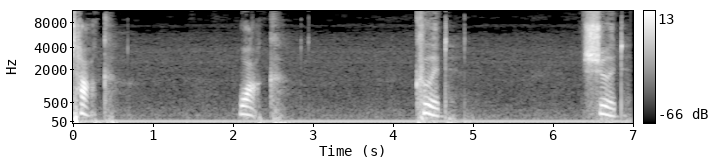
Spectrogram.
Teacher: sometimes L can be silent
